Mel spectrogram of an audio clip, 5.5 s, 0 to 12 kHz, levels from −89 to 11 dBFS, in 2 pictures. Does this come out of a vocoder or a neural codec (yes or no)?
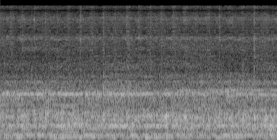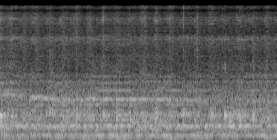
yes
